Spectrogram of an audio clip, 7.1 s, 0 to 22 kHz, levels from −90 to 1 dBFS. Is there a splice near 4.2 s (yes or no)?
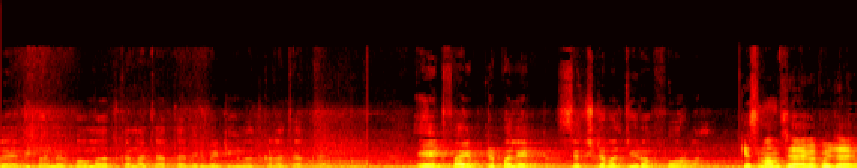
no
